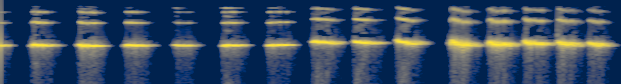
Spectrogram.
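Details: Chalk-browed mockingbird tutor recording for cage birds: a steady series of short, clear, slightly buzzy notes, roughly three per second, growing louder and harsher toward the end.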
